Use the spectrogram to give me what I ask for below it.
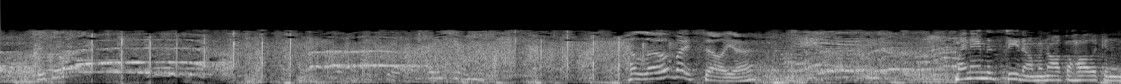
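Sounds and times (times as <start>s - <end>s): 
Valley Group recovery meeting audience clapping in Visalia: 0.0s - 7.0s
crowd cheering: 0.0s - 7.0s, 7.7s - 9.6s
whistling: 6.3s - 6.9s
speech: 6.9s - 8.0s, 9.5s - 11.2s.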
